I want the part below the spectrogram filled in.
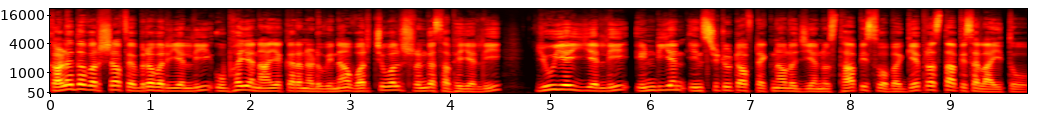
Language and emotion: Kannada, neutral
